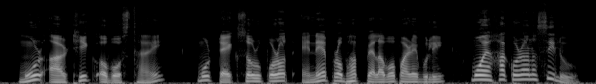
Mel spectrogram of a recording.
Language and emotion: Assamese, surprised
